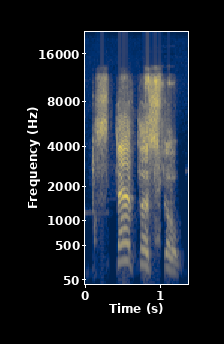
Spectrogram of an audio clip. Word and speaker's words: stethoscope: remember the s yes so you say stare and then you have to pronounce the th stethoscope okay that's very close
